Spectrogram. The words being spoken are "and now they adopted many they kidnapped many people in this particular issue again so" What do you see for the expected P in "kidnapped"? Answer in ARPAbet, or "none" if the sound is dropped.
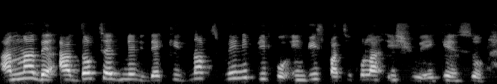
none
